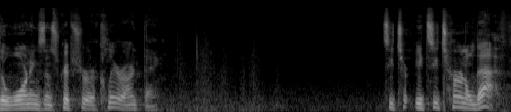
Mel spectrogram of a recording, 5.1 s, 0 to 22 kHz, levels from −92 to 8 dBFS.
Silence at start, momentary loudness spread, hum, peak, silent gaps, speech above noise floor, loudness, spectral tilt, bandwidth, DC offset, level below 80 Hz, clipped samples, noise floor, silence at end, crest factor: 0 s; 12 LU; none; -22 dBFS; none; 37 dB; -39 LUFS; -4 dB/octave; 16 kHz; under 0.1%; -78 dBFS; under 0.1%; -75 dBFS; 0.05 s; 18 dB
